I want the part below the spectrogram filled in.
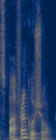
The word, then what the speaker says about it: Spa-Francorchamps: That is how you say it, Spa-Francorchamps,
